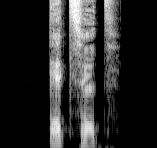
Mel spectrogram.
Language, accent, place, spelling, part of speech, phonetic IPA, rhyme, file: German, Germany, Berlin, ätzet, verb, [ˈɛt͡sət], -ɛt͡sət, De-ätzet.ogg
- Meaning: second-person plural subjunctive I of ätzen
